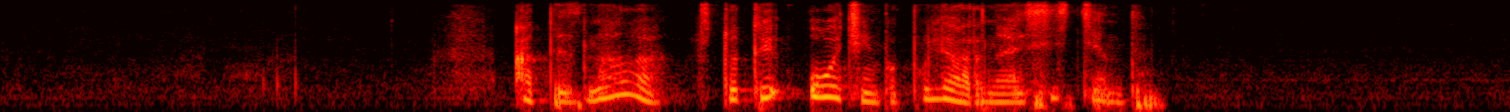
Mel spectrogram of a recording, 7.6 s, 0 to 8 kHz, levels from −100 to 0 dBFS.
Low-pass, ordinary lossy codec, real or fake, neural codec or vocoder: 7.2 kHz; Opus, 16 kbps; fake; vocoder, 44.1 kHz, 128 mel bands, Pupu-Vocoder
